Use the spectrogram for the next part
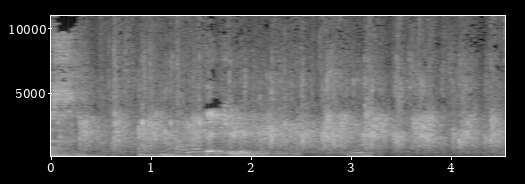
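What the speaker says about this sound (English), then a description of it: "Do some good claps." An audience at a book presentation on media and politics claps, a close burst of applause mixed with voices, including a short spoken phrase, that peaks early and then tapers to scattered clapping.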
